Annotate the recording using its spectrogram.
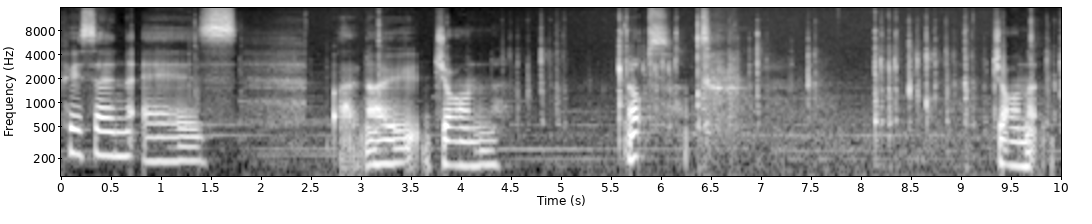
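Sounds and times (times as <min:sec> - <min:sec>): computer keyboard typing: 0:01.2 - 0:01.8, 0:04.3 - 0:10.0.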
